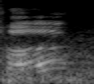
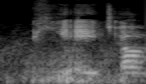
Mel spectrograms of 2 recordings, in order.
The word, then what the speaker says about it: pho: think it's not, like, P-H-O, you don't pronounce it like pho, it's, like, pho, or something, it's not how Americans say it, because that Americans want to make everything easier instead of learning the correct way to say the word.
